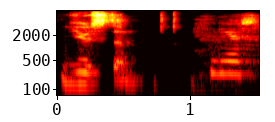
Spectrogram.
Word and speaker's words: Houston: I know it's spelled with an H, but we pronounce it Houston.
